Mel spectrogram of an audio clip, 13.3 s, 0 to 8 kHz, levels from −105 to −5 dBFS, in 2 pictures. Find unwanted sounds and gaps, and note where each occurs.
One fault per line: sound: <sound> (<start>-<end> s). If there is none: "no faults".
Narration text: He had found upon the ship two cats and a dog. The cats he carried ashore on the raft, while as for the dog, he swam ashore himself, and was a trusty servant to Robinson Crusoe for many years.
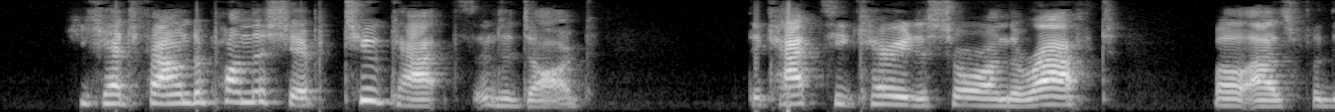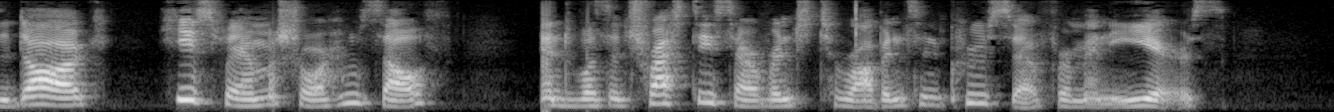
no faults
